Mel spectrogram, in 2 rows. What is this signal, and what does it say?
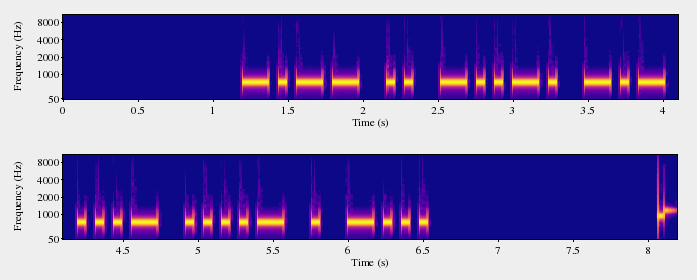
Morse code, heard as a keyed tone, about 20 wpm, 700 Hz. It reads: YI/KV4EB
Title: Difficult Call Signs 20wpm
